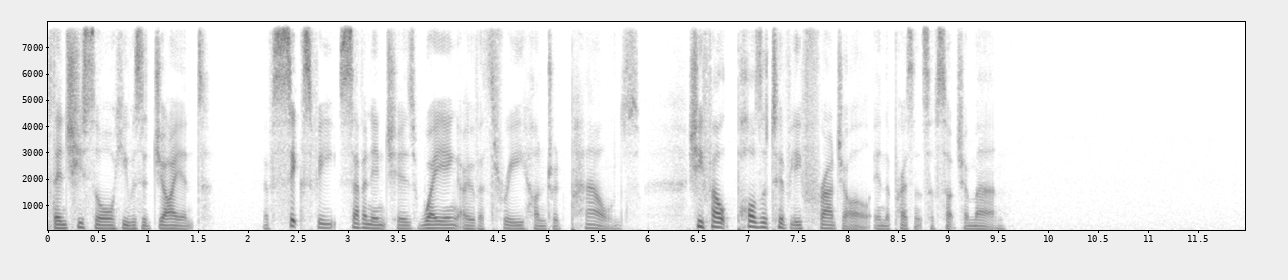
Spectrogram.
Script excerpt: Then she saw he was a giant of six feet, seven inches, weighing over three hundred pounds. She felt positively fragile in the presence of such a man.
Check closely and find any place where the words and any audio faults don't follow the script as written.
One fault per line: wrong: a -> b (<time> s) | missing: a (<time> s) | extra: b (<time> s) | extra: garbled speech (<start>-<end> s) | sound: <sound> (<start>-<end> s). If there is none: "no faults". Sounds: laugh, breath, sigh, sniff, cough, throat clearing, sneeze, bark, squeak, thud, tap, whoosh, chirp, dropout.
no faults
